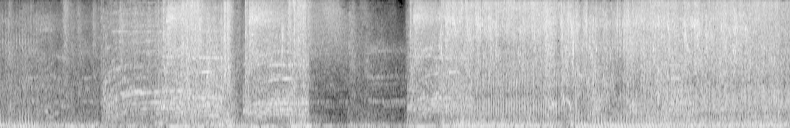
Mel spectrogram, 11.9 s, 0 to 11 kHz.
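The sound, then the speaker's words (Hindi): Artillery guns firing shells at targets, heard as a dense, loud, continuous roar of booms and blasts. The barrage eases briefly near the middle, then returns at full strength. “अभी तक 1200 गोले fire हुए हैं, 2 मजीद targets की तबाही confirm है।”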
